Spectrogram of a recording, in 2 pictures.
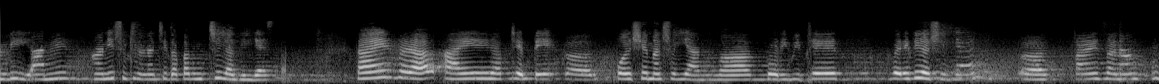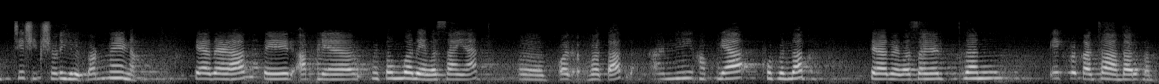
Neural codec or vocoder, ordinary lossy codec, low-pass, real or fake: codec, 16 kHz, 0.5 kbps, X-Codec, HuBERT features, trained on general audio; none; none; fake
